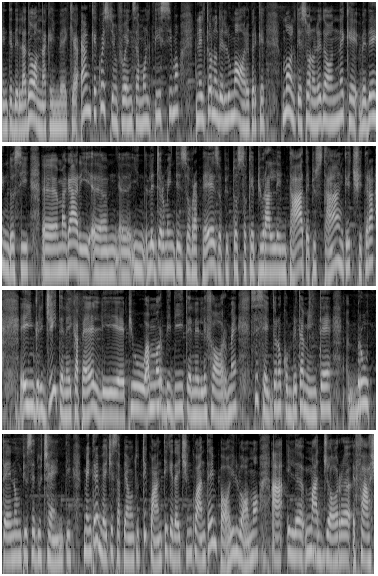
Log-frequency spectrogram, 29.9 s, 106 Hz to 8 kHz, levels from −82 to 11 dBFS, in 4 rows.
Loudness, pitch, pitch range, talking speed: -19 LUFS, 185 Hz, 170-205 Hz, 125 wpm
